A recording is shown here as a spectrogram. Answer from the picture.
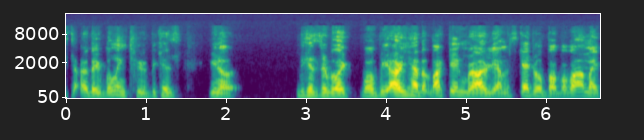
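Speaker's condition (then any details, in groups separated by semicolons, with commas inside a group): Cerebral palsy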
